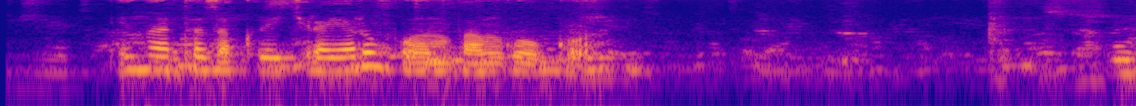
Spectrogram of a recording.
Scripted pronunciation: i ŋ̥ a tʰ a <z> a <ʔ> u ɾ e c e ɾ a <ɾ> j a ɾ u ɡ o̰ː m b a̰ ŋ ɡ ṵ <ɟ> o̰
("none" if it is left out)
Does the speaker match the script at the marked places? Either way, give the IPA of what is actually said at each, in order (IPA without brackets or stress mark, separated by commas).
z, k, none, ɡ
